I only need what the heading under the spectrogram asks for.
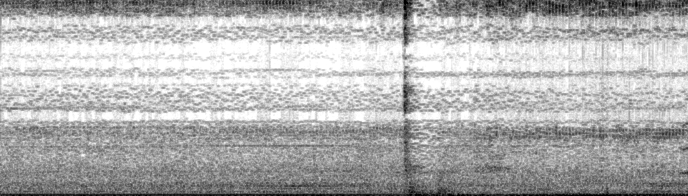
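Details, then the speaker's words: Older GE washing machine after replacing the failed drive motor and fitting the drive belt: steady low motor hum, drum churning evenly, no grinding or labouring, wheel turning, pump on; it would not do this before, so the motor was the fault. "see the wheel wheel turning pump is on yeah see it wouldn't even do that the other day all right yep it was the motor"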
